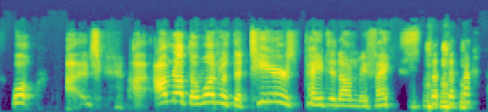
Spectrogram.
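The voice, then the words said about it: Deliberately bad put-on Irish accent. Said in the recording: “My worst Irish accent ever.”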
